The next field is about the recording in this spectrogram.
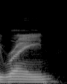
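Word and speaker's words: Rayne: that he actually was his first name is spelled r-a-y-n-e rain sometimes i spell it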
